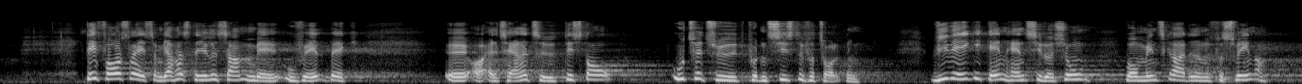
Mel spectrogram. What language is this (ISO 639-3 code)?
dan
